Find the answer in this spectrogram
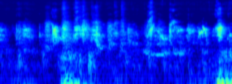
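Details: Baby parrots give a few loud, harsh squawks and high chirps in quick bursts, punctuated by low bumping sounds.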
